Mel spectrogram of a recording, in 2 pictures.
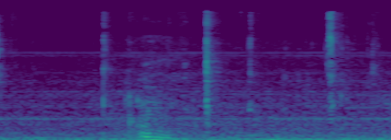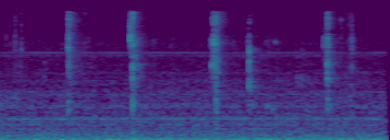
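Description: Close-up chewing of chitterlings, with sharp, irregular wet mouth clicks and smacks about once or twice a second. A short, low hum falling in pitch comes about a second in.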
